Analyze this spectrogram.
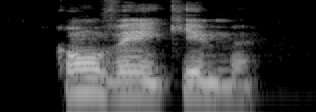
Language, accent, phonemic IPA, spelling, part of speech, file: French, Canada, /kɔ̃.vɛ̃.kim/, convainquîmes, verb, LL-Q150 (fra)-convainquîmes.wav
- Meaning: first-person plural past historic of convaincre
